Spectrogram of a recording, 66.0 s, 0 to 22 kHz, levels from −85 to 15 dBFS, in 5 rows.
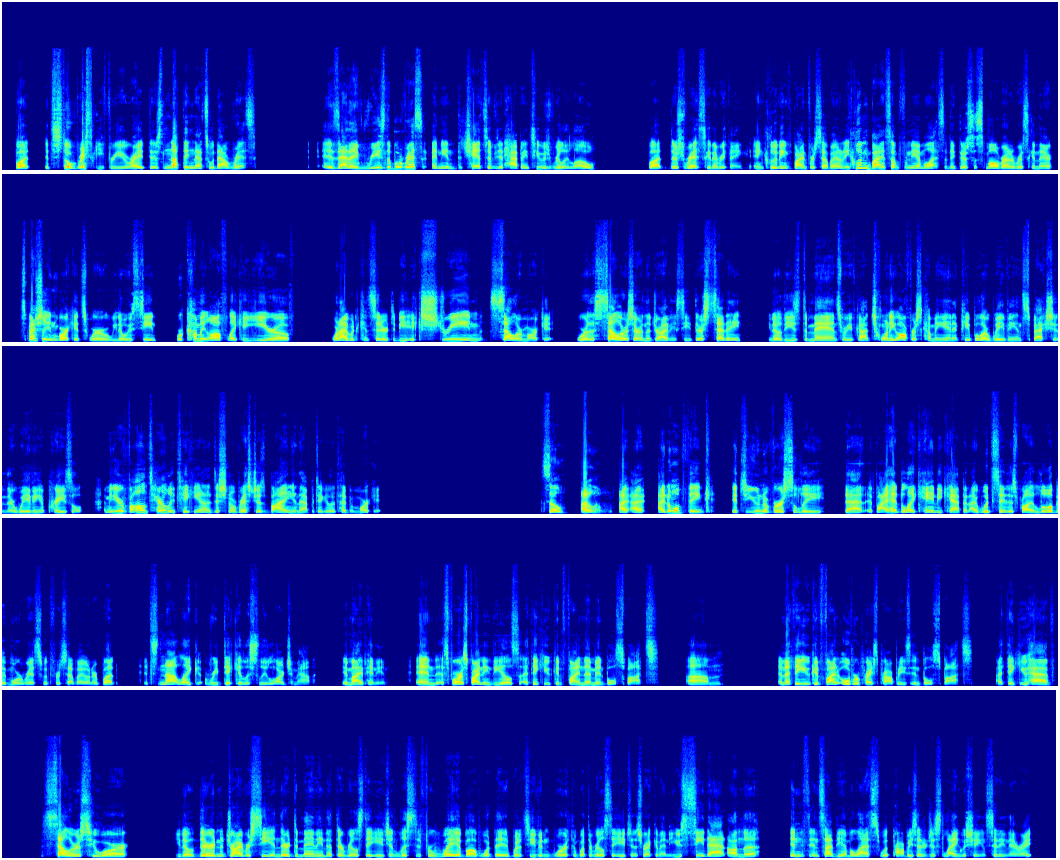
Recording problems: thin; very; fading below 350 Hz

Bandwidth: 16 kHz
